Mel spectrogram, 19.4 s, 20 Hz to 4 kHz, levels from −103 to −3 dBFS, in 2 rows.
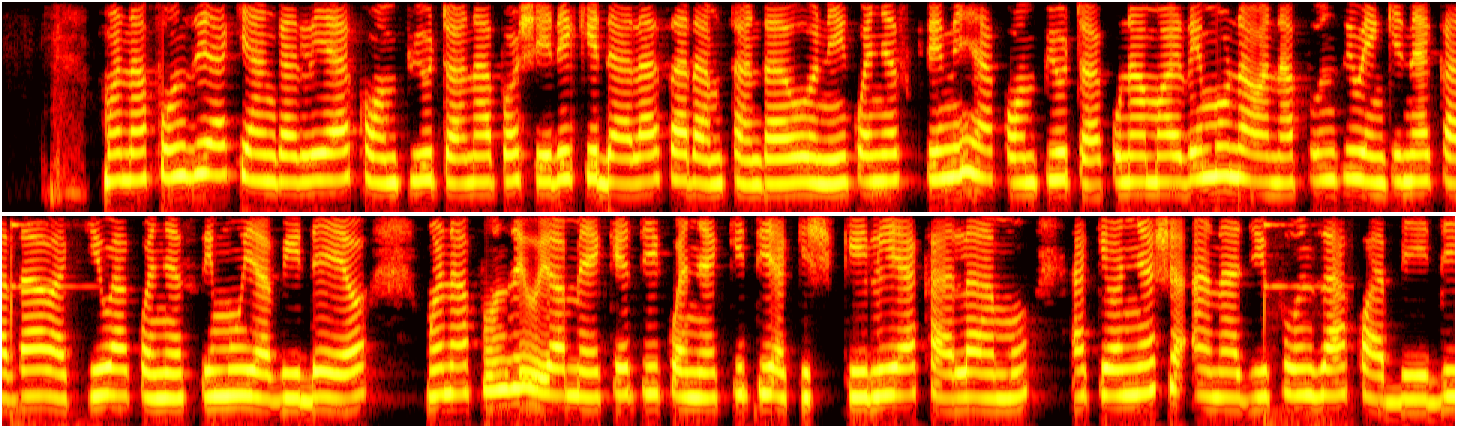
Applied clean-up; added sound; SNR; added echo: classical method log-MMSE.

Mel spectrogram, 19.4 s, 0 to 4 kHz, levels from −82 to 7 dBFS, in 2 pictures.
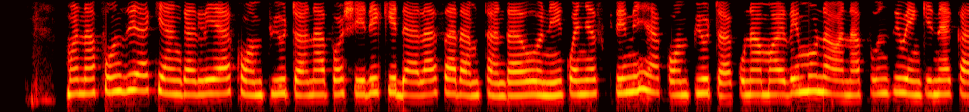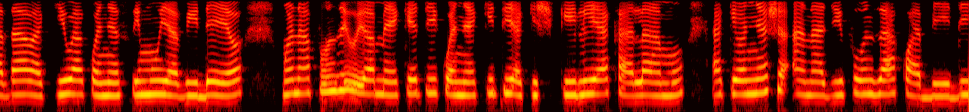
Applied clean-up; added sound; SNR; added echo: none; none; none; none.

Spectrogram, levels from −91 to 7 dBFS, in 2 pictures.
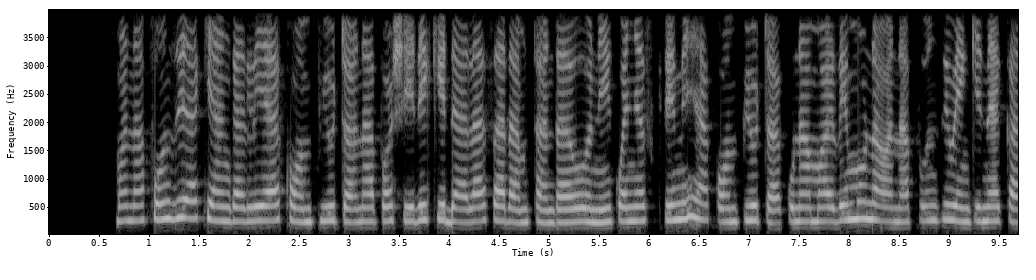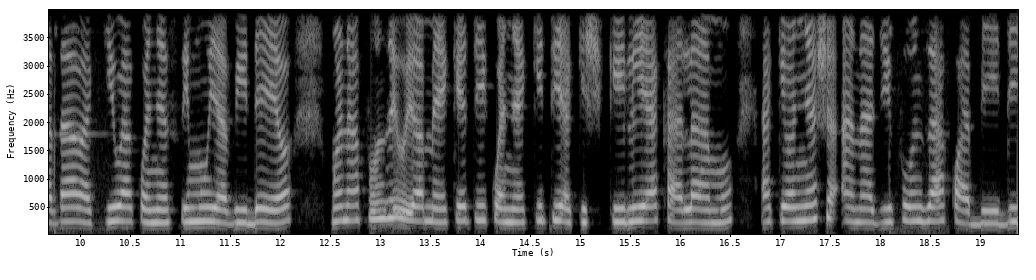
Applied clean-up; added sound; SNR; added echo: neural mask model DeepFilterNet 3.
